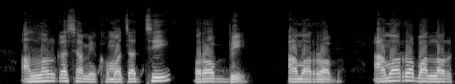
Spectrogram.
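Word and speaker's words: رَبِّي: আস্তাগফিরুল্লাহা রব্বি মিন কুল্লি জামবিউ। এই দোয়াটি যে আমরা পড়ি অনেক জায়গায় উচ্চারণটা ভুল হয়।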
